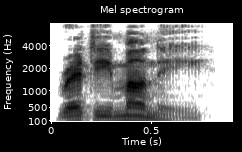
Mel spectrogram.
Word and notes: ready money: British English

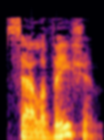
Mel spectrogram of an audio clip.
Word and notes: salivation: British English

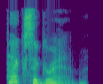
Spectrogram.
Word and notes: hexagram: British English

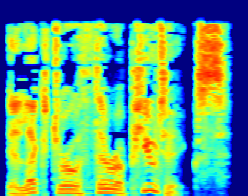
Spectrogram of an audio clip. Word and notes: electrotherapeutics: British English

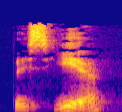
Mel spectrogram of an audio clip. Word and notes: this year: American English

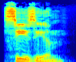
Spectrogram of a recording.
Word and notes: cesium: British English

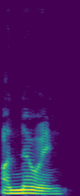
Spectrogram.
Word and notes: unknowing: American English

